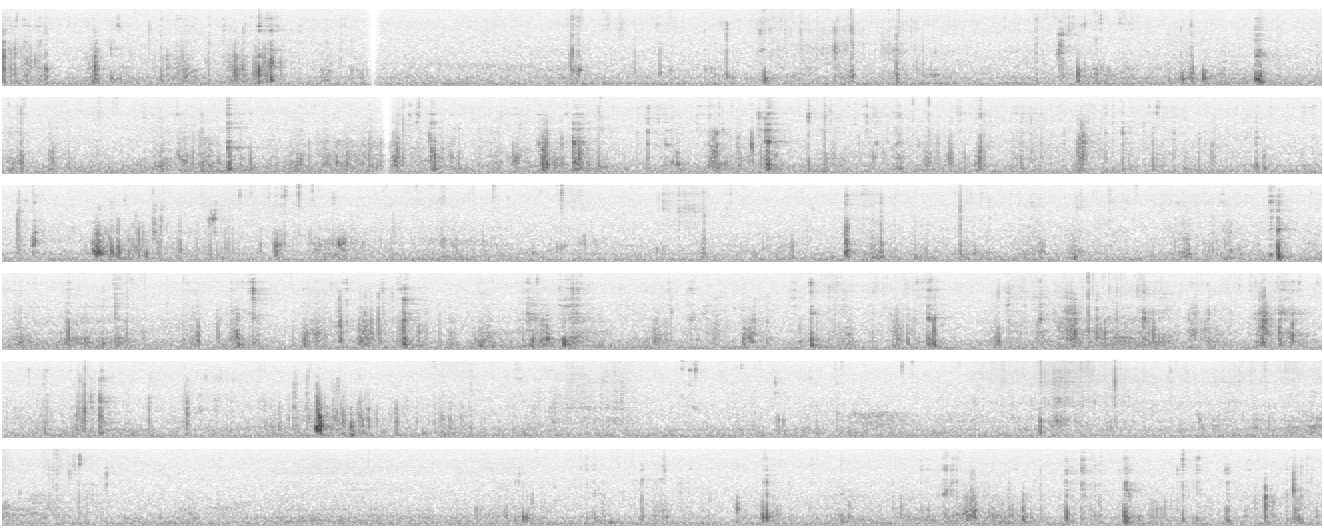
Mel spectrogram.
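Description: Close-miked chewing of soft sweets, a chocolate-coated cruller and then a bite of whipped-cream dorayaki, made up of many small wet clicks and crunches.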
